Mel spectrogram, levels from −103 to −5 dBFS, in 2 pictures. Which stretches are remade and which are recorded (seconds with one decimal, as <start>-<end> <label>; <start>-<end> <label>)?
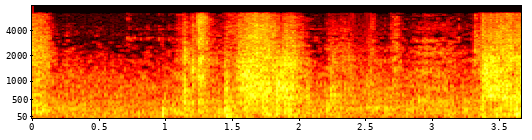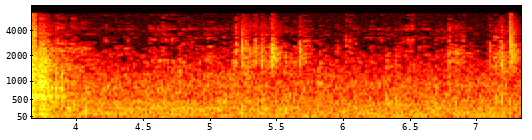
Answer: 0.0-7.3 recorded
